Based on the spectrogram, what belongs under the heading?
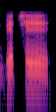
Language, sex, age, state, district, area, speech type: Manipuri, male, 30-45, Manipur, Churachandpur, rural, conversation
